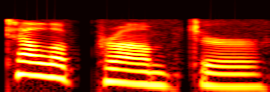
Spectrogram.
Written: teleprompter

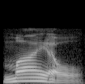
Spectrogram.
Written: mile

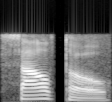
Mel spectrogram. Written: Salto

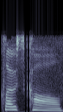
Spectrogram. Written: close call

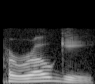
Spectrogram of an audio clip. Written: pierogi

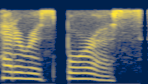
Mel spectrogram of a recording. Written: heterosporous

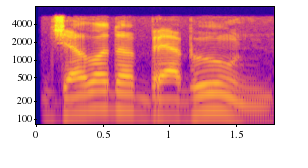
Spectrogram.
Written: gelada baboon

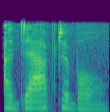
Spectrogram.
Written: adaptable

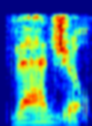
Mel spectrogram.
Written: vagile

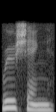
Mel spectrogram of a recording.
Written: ruching

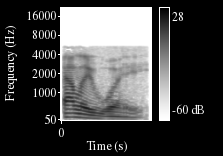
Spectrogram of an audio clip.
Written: alleyway

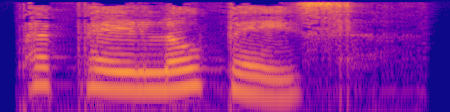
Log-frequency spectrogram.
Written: pepe lopez

